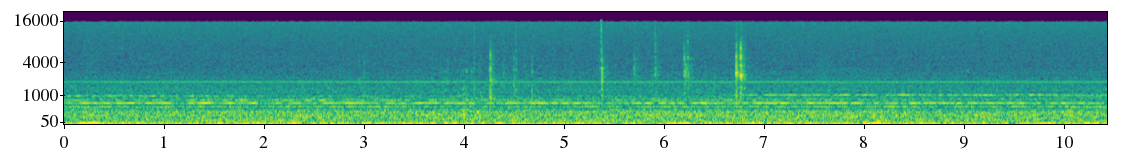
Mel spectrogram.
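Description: Ambient background music of steady, held tones like a singing-bowl drone, with a new tone coming in about seven seconds in. A few faint clicks sound in the middle.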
